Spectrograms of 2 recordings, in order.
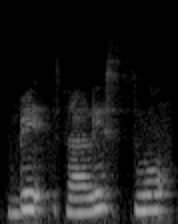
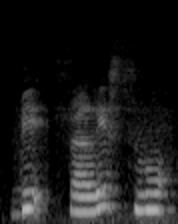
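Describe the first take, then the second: The two takes are said the same way.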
